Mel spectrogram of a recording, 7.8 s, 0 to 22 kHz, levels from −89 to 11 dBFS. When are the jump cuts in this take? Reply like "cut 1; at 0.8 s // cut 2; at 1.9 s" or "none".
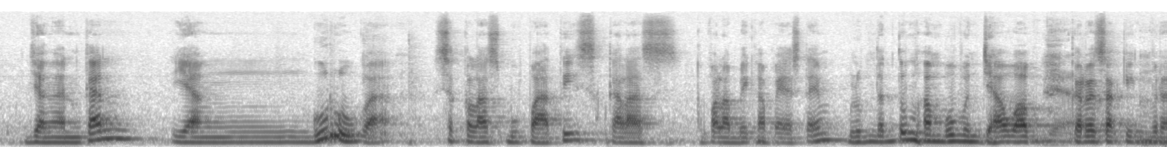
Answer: none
